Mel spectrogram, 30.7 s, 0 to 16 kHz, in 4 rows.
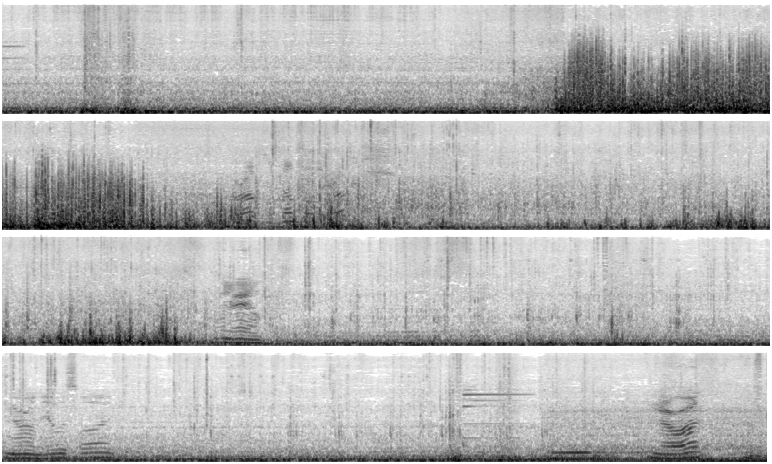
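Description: A car being driven on a rough dirt track: steady engine and road hum, with loud rough rumbling and rattling from about 6 to 9 seconds and again around 15 to 17 seconds, then a smoother, quieter drone.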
